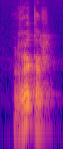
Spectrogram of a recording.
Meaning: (noun) 1. a yanker, one who pulls hard 2. a wanker, a jerker, one who performs masturbation on a penis 3. a jerk; any person; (adjective) comparative degree of ruk
- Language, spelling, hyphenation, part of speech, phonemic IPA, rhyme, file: Dutch, rukker, ruk‧ker, noun / adjective, /ˈrʏ.kər/, -ʏkər, Nl-rukker.ogg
